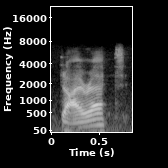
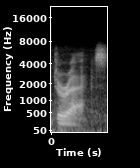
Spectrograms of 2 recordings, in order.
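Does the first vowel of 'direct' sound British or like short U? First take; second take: British; short U. First: The first vowel is the British-sounding one. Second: The first vowel is a short U sound. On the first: "It sounds more like British English" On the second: "generally, we would say direct"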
